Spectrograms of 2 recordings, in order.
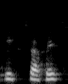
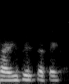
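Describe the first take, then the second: First: IC pronounced as one syllable, "ik"; "ic" read as a word, not letter by letter. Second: "I C" said as two letter names, eye-see; "I C" as separate letters, eye then see; spelled out. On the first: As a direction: say "ic" as a single sound, ik. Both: Shown as a demonstration. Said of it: "the ic suffix or I C suffix".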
